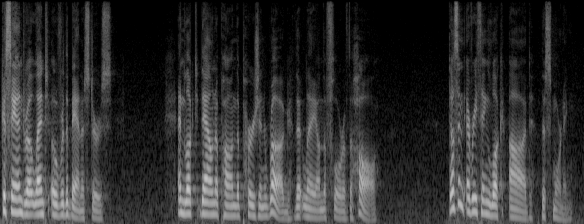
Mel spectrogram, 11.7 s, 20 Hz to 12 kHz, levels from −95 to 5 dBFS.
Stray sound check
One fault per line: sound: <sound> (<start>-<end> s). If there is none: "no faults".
no faults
